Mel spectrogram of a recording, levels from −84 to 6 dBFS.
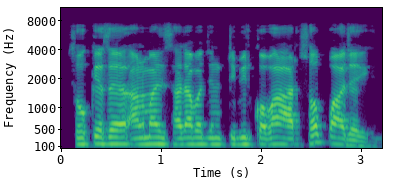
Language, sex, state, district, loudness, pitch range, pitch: Bengali, male, West Bengal, Purulia, -15 LUFS, 145-155 Hz, 150 Hz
